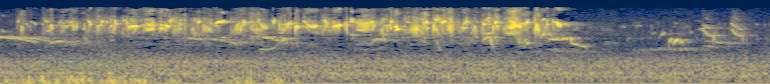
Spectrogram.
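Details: European serin delivering a high, buzzy, tinkling song of rapid jumbled notes lasting nearly three seconds, ending abruptly, with a few quieter chirps after and low rumbling background noise.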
